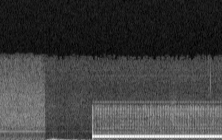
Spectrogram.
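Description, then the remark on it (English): A telephone dial tone while placing a call to a friend: a loud, steady, low-pitched hum that starts abruptly after a brief soft rustle and thump and drones on unbroken, with no voices. “We're calling your friend, Christopher Walken.”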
